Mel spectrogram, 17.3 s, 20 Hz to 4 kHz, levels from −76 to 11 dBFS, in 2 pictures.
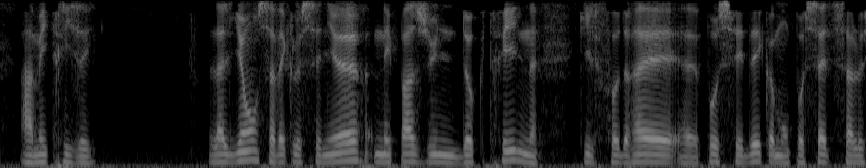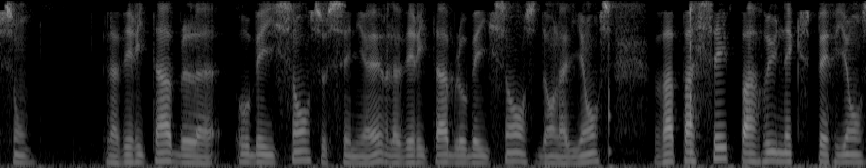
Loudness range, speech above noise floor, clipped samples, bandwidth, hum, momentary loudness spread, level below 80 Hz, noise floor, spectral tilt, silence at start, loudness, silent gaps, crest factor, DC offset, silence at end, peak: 3 LU; 24 dB; under 0.1%; 4 kHz; none; 9 LU; -56 dBFS; -60 dBFS; -2.5 dB/octave; 0 s; -35 LUFS; none; 22 dB; under 0.1%; 0 s; -14 dBFS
